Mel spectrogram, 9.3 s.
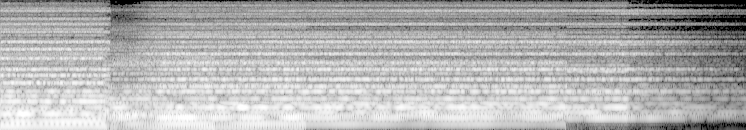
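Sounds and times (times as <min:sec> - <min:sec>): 
E-mu Morpheus synthesizer stringed preset: 0:00.0 - 0:07.2.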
